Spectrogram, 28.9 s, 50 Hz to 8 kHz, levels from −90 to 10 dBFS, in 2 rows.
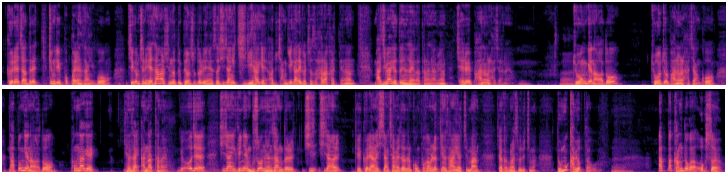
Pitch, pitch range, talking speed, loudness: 130 Hz, 110-175 Hz, 380 characters per minute, -18 LUFS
